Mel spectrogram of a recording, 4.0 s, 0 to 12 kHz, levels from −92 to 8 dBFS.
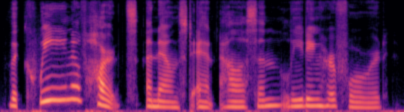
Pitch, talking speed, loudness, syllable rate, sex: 210 Hz, 150 wpm, -20 LUFS, 4.4 syllables/s, female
